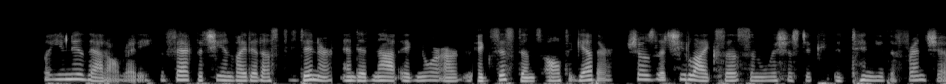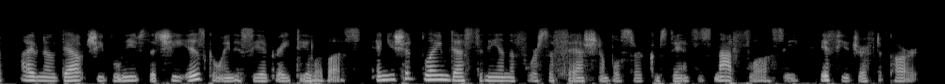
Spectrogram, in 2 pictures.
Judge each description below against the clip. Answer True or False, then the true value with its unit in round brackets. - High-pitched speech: False (180 Hz)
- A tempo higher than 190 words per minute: True (205 wpm)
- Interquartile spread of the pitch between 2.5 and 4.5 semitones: True (2.9 semitones)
